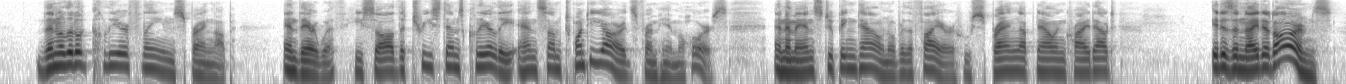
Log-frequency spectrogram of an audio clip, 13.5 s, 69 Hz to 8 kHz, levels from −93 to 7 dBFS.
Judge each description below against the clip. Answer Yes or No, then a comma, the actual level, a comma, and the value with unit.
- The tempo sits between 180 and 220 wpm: Yes, average, 195 wpm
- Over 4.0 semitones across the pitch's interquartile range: Yes, average, 5.3 semitones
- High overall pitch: No, medium, 150 Hz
